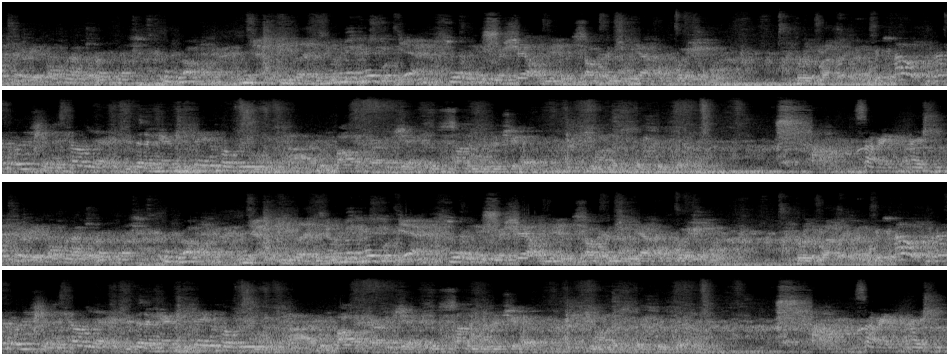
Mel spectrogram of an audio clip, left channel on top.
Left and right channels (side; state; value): both; normal; correlation 0.39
